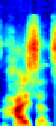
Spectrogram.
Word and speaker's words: Hisense: Last week we talked about how you can play an Xbox on your is it, how do you pronounce it? Hisense TV? Henson? I always Hisense? Hisense.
